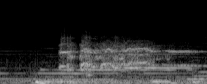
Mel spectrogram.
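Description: A rooster crows nearby, a drawn-out call over a steady background hum, with a faint second crow trailing off.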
